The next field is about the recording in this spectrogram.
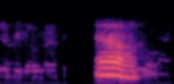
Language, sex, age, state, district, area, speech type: Assamese, female, 30-45, Assam, Sivasagar, rural, conversation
